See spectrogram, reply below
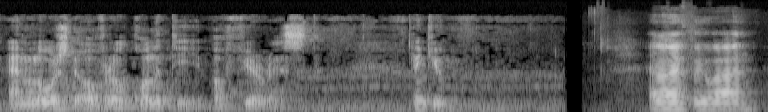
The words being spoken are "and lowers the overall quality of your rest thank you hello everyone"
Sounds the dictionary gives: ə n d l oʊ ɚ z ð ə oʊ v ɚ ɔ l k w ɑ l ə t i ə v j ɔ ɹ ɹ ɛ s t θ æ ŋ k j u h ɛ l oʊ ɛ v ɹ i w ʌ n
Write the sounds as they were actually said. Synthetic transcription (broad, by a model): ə n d l oʊ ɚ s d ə oʊ v ɚ ɔ l k w ɑ l ə t i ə f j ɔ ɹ ɹ ɛ s t t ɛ ŋ k j u h ɛ l oʊ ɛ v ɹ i w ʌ n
